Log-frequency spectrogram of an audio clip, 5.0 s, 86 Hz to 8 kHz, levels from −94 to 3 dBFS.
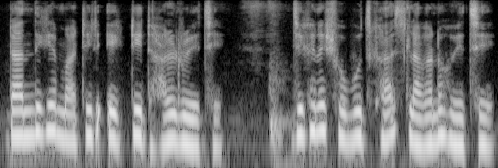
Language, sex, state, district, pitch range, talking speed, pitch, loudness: Bengali, female, West Bengal, Alipurduar, 170-205 Hz, 120 wpm, 190 Hz, -14 LUFS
